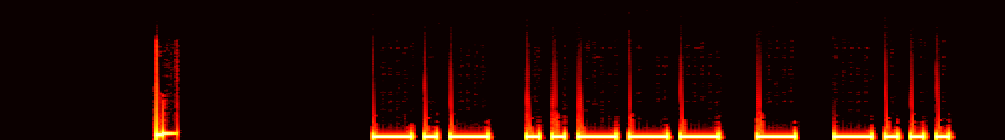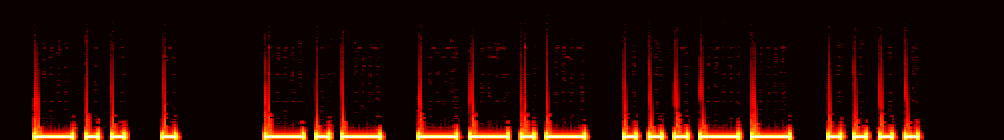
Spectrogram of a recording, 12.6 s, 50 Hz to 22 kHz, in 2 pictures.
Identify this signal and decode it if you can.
Morse code, heard as a keyed tone, about 15 wpm, 700 Hz. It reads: K2TB DE KQ3H
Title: USA Callsign DE Callsign - 4 Characters - 15wpm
